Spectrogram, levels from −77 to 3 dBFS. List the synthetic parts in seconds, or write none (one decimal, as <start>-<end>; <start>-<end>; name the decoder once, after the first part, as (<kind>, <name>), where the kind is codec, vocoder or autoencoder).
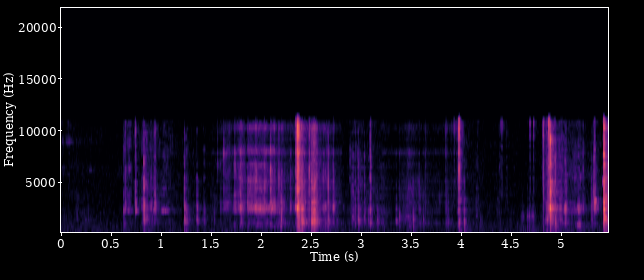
1.5-2.8 (autoencoder, DAC-VAE); 3.2-4.0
